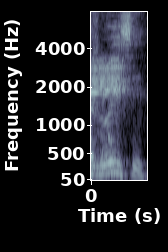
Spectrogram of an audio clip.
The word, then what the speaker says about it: Pierluisi: Ajá, pero es que ¿cómo es que se pronuncia? Pierluisi.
